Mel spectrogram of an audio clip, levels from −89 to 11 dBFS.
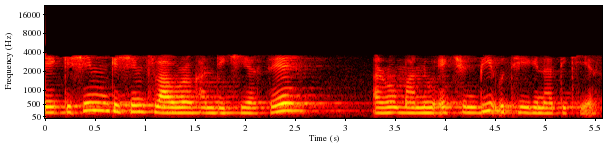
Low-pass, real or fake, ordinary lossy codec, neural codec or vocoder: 3.6 kHz; real; MP3, 24 kbps; none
